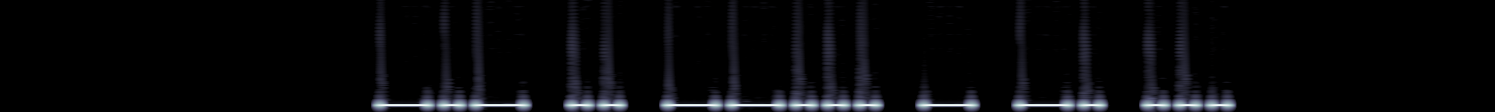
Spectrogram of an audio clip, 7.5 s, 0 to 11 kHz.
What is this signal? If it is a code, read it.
Morse code, heard as a keyed tone, about 15 wpm, 700 Hz. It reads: KI7TNS
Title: USA Call Signs - 6 Characters - Repeated 3x - 15wpm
